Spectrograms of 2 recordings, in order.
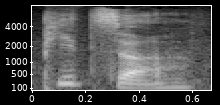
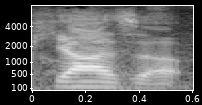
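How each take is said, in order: First: The word is squeezed to sound like pizza. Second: The word is said in its full form.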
